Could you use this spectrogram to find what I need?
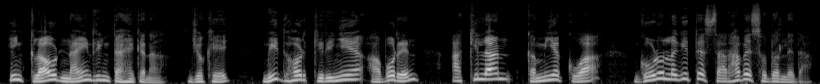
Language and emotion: Santali, happy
